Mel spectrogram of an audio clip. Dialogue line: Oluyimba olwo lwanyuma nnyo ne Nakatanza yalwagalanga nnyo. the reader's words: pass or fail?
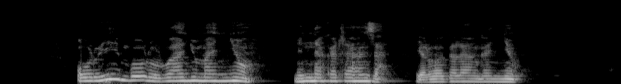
pass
